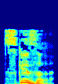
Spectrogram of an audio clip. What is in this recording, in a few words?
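"schizo-", British English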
